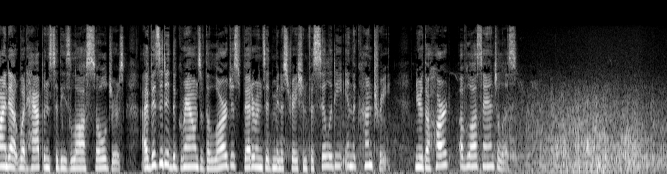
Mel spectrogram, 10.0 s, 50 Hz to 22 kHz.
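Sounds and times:
speech: 0.0 - 8.5
medical helicopter taking off from a veterans hospital campus in Los Angeles: 3.8 - 9.9.

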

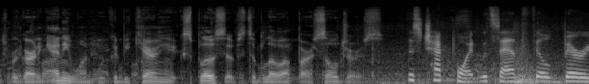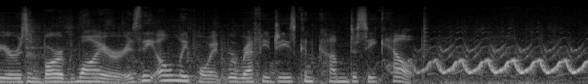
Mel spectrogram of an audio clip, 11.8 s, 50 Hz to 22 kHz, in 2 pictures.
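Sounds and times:
speech: 0.0 - 10.3
ambulance siren wailing at a sand-barricaded barbed-wire checkpoint: 10.0 - 11.7.

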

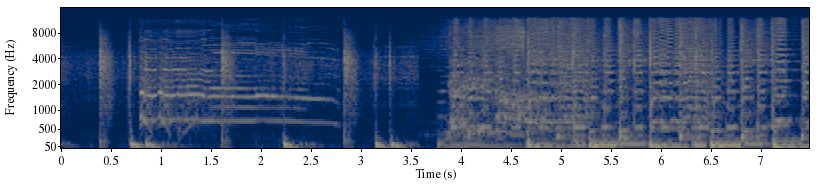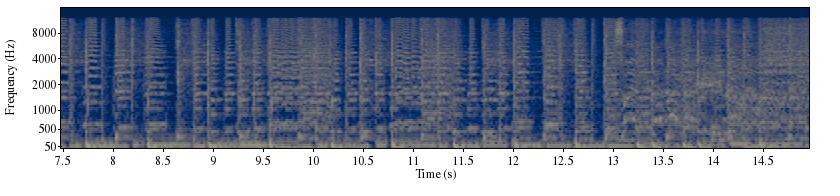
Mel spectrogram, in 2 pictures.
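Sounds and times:
short rooster-like crow: 0.7 - 2.9
driving percussion: 2.2 - 3.7, 4.6 - 14.9
loud steady Mexican-style cumbia in norteño style: 3.6 - 14.9
bouncy bass line: 4.6 - 14.9.

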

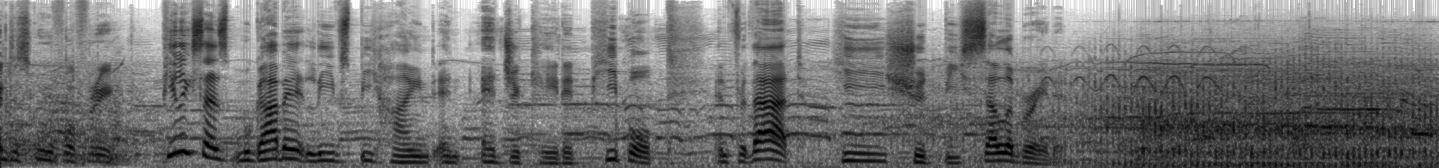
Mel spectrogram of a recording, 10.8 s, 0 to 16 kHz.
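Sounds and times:
speech: 0.0 - 8.8
military helicopter turbine whining: 6.2 - 10.7
military helicopter rotor thumping at a stadium: 8.0 - 10.7.

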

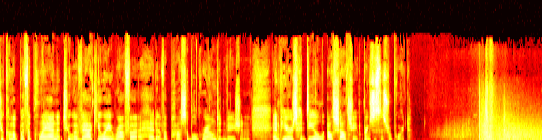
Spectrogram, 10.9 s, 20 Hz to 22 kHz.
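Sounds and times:
speech: 0.0 - 8.3
heavy shelling explosions in a city: 8.6 - 10.8.

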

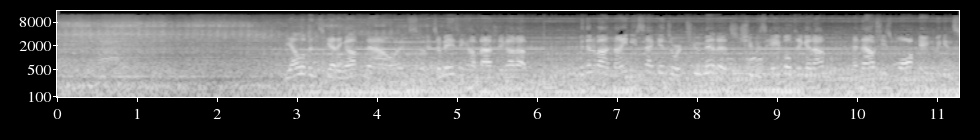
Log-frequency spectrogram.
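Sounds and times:
helicopter at an elephant immobilization in the field: 0.0 - 11.2
speech: 2.9 - 11.2.

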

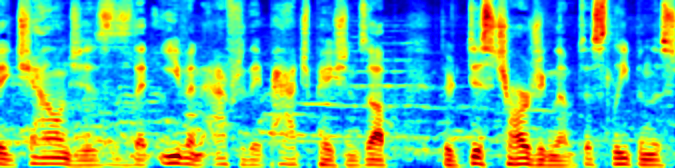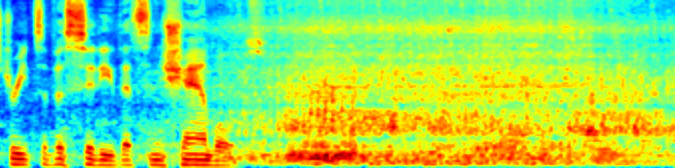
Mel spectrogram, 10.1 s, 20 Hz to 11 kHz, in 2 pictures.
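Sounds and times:
speech: 0.0 - 8.0
large white helicopter rotor and engine roaring at an airport: 6.1 - 10.1.

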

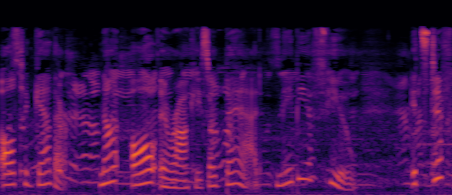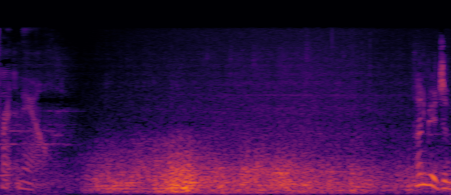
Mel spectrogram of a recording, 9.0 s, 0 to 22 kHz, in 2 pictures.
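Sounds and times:
speech: 0.0 - 5.6, 8.7 - 9.0
faint hiss of rain: 5.3 - 9.0
rumble of thunder from a desert thunderstorm: 5.3 - 9.0.

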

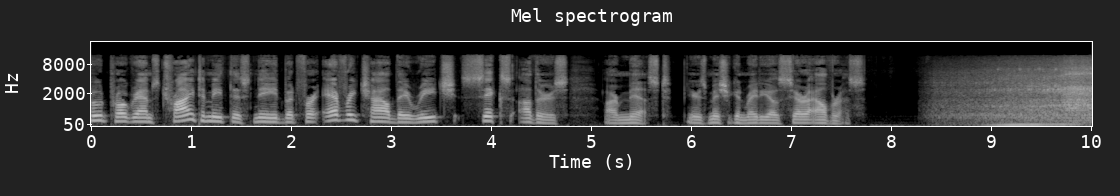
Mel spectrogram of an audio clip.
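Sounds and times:
speech: 0.0 - 7.8
truck engine rumbling as trucks haul food away from a commercial kitchen: 8.4 - 9.9.

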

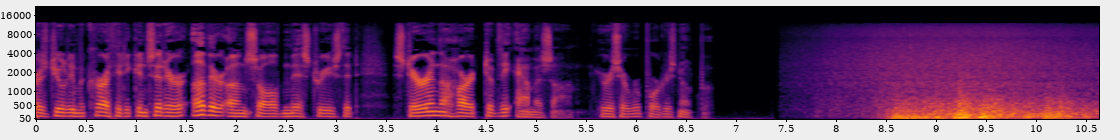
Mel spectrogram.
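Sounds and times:
speech: 0.0 - 6.8
rain: 7.5 - 10.6
thunder during an Amazon rainstorm: 8.3 - 10.6.

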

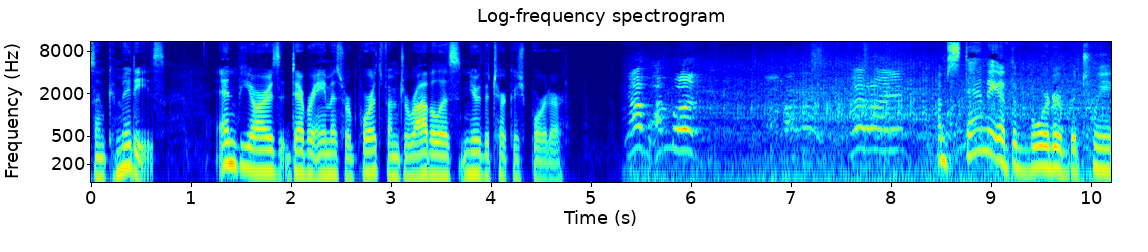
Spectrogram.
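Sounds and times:
speech: 0.0 - 6.2, 8.5 - 10.1
idling trucks and cars on a congested road: 5.4 - 10.1.

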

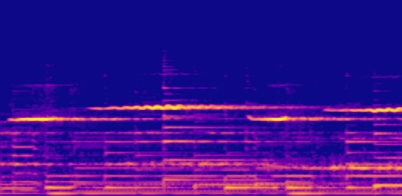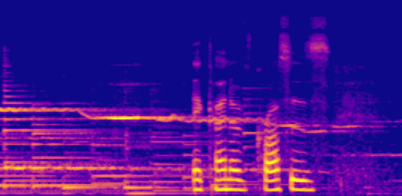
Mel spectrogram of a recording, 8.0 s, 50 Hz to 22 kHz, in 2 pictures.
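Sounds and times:
instrumental backing of low bass and chords: 0.0 - 6.4
person whistling a smooth sustained melody: 0.0 - 7.9
speech: 6.0 - 7.5.

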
